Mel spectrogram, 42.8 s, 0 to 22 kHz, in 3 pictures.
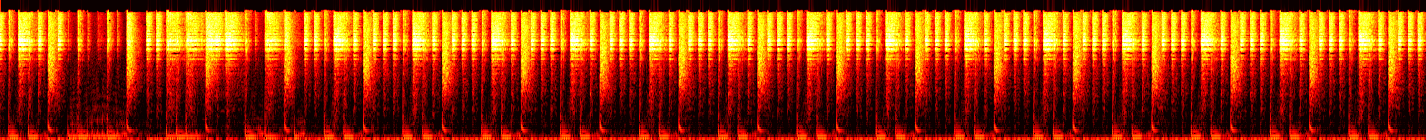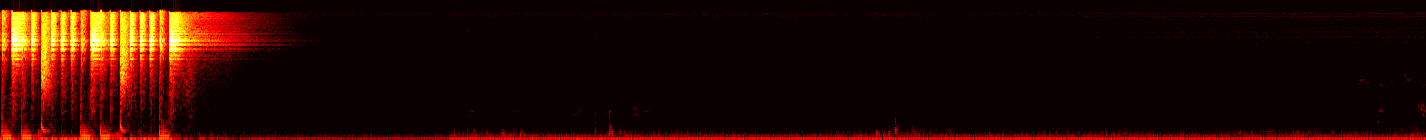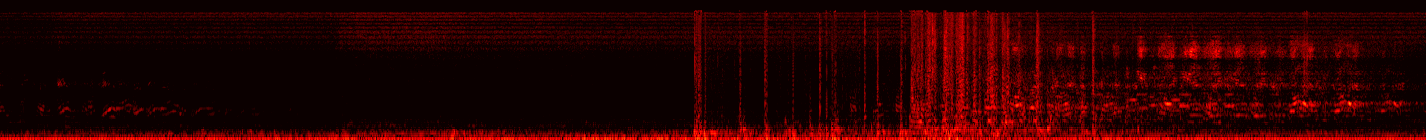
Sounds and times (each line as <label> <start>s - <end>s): distorted tr606 beats 0.0s - 16.9s
bass 0.0s - 42.7s
distorted tr606 beats 31.6s - 42.7s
